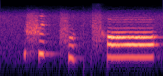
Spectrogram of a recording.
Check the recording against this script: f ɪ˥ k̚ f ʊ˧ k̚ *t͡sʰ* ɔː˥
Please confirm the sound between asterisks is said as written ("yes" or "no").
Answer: yes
